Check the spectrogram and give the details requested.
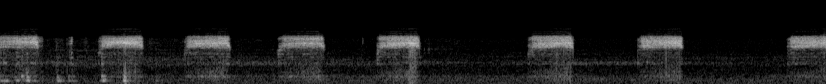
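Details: At a night food delivery on 23 March 2015, owlets grab a large rodent and give eight loud, hoarse hissing screeches, some close together and others separated by longer pauses, with light scratching and knocks near the start.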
